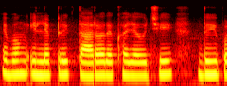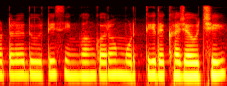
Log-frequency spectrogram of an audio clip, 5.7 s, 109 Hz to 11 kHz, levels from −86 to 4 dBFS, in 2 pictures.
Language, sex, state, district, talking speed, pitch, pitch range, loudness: Odia, female, Odisha, Malkangiri, 115 wpm, 205 Hz, 200-210 Hz, -18 LUFS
